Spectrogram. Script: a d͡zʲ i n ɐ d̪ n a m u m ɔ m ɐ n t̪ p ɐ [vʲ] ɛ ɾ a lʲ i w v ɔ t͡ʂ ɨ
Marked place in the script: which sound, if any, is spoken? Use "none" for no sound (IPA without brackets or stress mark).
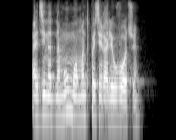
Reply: zʲ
